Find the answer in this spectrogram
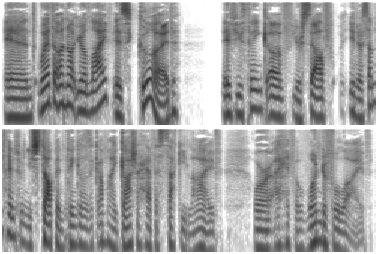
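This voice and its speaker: A man hosting a podcast, talking casually and reflectively about himself, often pausing and rephrasing as he thinks aloud. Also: medium pitch, breathy edge, no echo, clean studio sound. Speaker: podcast host. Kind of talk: casual reflective personal monologue.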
